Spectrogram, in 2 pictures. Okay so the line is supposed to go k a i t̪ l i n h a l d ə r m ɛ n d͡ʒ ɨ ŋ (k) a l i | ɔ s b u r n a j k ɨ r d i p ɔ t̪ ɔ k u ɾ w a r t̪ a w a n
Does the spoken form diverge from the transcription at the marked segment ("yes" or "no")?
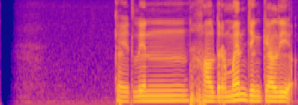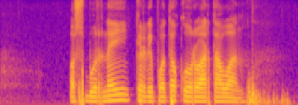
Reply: no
